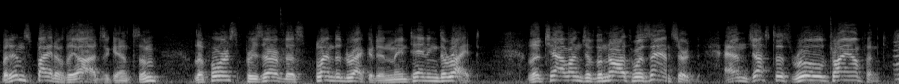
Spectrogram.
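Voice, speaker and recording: Over noticeable background noise, a man speaks at a fairly quick pace in a high pitch with lively intonation. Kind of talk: old-time radio adventure announcer. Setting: vintage radio broadcast.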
